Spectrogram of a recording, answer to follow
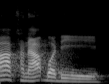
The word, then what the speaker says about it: คณบดี: สระ อ่อน และ สะอาด คณบดี อ่าน ว่า คณบดี ไม่ เขียน รูป สะอาด และ สระ ออ จบ จาก ภาษา บาลี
